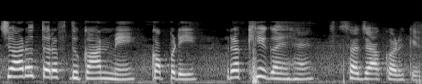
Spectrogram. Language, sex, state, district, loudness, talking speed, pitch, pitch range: Hindi, female, Bihar, West Champaran, -12 LUFS, 140 wpm, 275 Hz, 245-325 Hz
